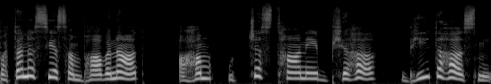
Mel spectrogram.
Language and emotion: Sanskrit, fearful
